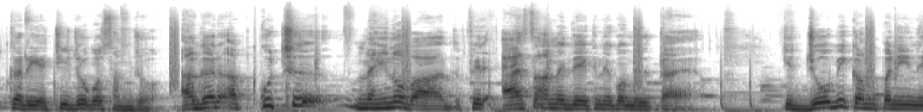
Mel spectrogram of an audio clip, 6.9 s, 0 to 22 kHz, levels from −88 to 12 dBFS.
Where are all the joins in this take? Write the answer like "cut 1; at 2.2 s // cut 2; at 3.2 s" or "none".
cut 1; at 1.9 s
